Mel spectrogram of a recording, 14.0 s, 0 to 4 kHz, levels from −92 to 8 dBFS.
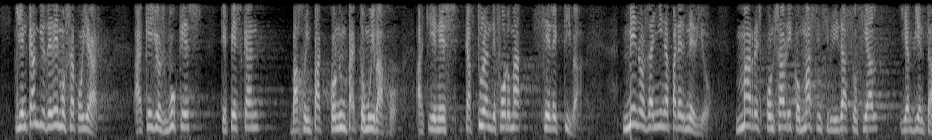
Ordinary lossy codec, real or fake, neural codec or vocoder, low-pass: none; real; none; 3.6 kHz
